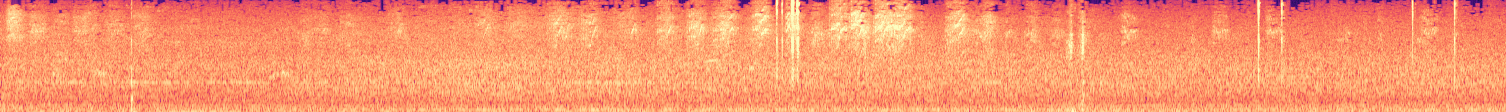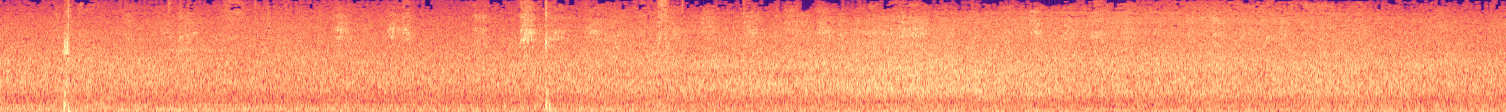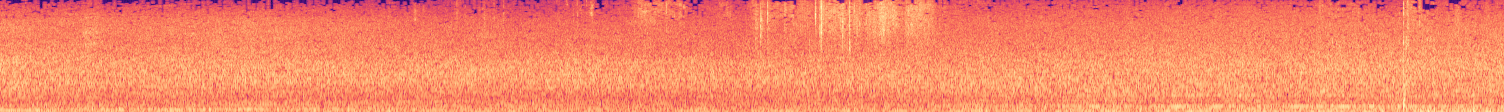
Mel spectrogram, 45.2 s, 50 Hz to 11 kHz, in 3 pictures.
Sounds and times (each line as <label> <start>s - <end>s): Birds 0.0s - 28.6s
Traffic 0.0s - 45.1s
